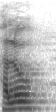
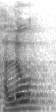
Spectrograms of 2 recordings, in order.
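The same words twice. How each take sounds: Both takes have the same delivery.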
